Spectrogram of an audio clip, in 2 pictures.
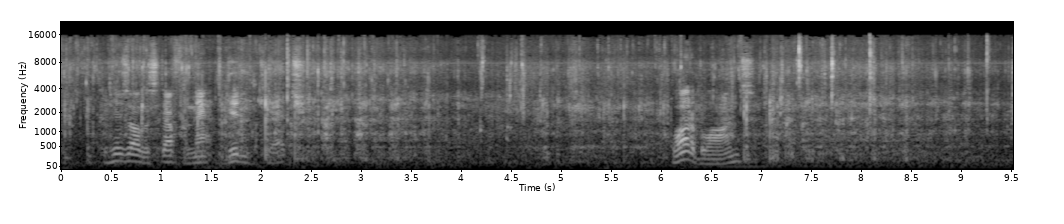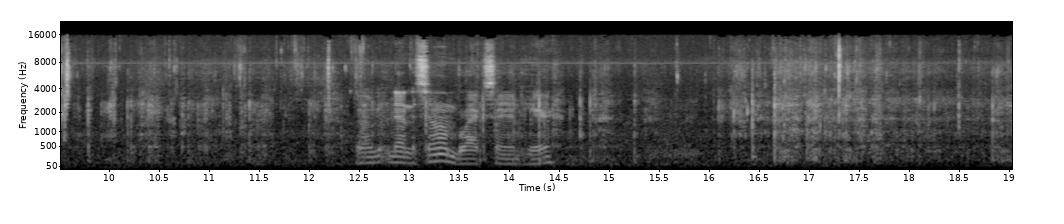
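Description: Water sloshes as a pan is swirled and dipped in a tub.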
